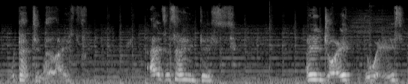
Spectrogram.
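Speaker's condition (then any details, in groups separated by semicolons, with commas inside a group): Cerebral palsy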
